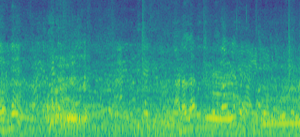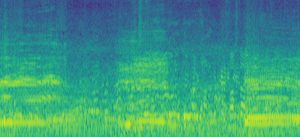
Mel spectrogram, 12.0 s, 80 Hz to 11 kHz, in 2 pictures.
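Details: Sahiwal bull calves at a livestock market where a farmer from Dhaka is buying, 19 May: several drawn-out mid-pitched moos, some wavering or falling, recur through the clip over constant crowd chatter and bargaining voices.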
